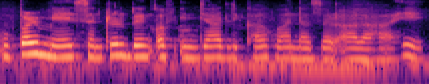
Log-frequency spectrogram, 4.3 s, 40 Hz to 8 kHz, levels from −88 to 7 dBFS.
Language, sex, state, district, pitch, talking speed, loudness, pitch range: Hindi, female, Arunachal Pradesh, Lower Dibang Valley, 220 Hz, 165 wpm, -19 LUFS, 205-230 Hz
